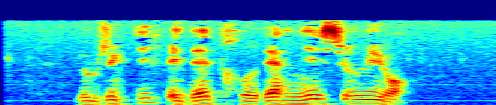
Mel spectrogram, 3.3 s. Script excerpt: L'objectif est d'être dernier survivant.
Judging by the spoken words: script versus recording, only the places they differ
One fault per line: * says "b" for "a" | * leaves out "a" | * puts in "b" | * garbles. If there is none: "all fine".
all fine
